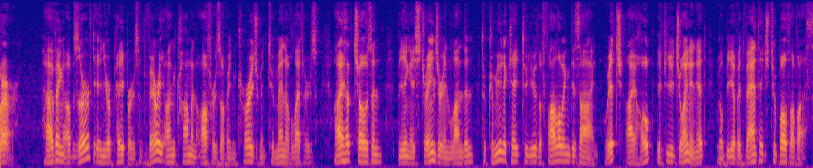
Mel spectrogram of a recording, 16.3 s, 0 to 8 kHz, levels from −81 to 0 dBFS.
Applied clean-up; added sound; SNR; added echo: none; none; none; none.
